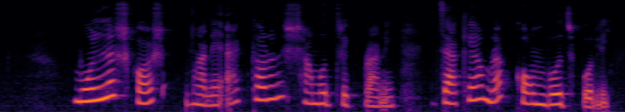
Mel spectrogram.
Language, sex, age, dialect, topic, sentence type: Bengali, female, 31-35, Northern/Varendri, agriculture, statement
